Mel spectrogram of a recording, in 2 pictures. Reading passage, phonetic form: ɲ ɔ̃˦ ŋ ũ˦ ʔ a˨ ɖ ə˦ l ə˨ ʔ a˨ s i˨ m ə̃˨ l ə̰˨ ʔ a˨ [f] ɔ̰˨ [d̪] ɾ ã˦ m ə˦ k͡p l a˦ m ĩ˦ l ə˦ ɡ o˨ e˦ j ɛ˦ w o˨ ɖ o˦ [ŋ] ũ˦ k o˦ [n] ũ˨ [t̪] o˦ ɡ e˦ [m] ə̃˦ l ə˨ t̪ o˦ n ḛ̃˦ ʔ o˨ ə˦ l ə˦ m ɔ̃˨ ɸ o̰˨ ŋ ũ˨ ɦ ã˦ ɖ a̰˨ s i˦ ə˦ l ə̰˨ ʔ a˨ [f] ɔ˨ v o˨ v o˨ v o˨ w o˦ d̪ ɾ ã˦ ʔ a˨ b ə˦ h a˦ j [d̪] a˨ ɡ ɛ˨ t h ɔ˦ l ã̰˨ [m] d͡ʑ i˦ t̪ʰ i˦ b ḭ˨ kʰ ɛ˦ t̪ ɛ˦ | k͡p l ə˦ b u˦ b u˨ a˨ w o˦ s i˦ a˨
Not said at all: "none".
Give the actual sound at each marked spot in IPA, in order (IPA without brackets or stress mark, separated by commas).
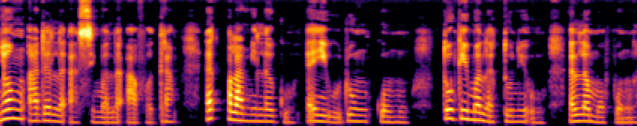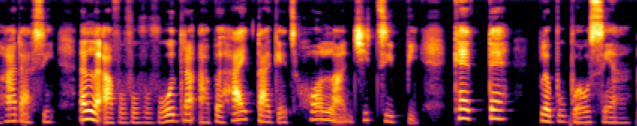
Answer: v, d̪, ŋ, m, t̪, m, v, t̪, n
